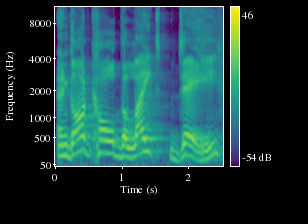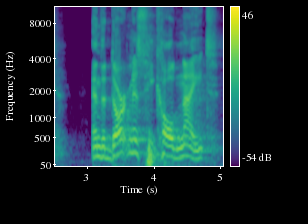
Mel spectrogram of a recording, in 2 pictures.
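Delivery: measured, forceful Bible reading; scripture reading. Acted. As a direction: read the verse out deliberately, pausing after each phrase. Reads the verse aloud.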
